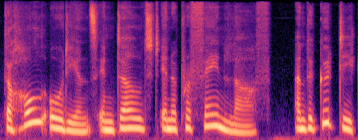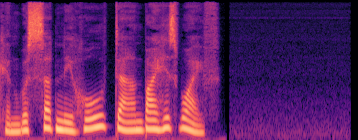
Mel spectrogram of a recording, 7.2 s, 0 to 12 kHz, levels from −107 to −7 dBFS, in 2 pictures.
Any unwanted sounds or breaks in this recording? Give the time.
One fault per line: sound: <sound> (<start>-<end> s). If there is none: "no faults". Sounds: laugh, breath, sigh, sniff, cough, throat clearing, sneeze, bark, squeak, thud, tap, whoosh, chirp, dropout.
no faults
